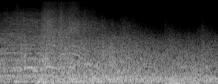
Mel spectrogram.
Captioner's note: lightning crashes down again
